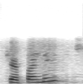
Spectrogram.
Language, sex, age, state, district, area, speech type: Telugu, female, 18-30, Telangana, Suryapet, urban, conversation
